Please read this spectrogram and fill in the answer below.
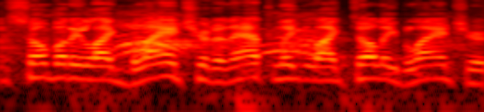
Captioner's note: crowd chatter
